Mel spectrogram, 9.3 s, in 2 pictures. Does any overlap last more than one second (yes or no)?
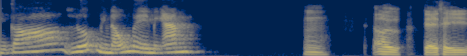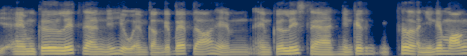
no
